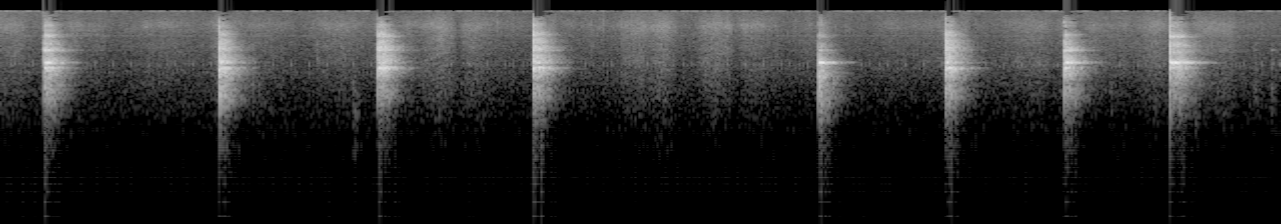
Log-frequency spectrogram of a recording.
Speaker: if you notice the difference between the two that is not a high pitch string that's a a doll thud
